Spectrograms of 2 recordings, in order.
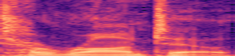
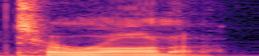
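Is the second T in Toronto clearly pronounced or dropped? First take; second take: clear; dropped. First: The second T is clearly pronounced. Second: The second T is dropped. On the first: An outsider says it this way. The speaker calls it wrong. "did not say the word Toronto correctly. Because they were saying Toronto" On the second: A local says it this way. The speaker calls it right. "you're from Toronto, you would say Toronto"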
